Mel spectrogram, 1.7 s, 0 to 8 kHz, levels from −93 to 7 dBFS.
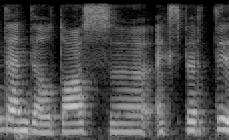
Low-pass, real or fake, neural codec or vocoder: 7.2 kHz; real; none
